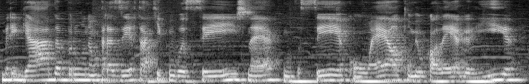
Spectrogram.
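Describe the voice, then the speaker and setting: A woman guest professor speaks casually, often adding little tag questions. Her voice is fairly low. She sounds echoey, as if recorded in a bare room over a call, with faint music underneath. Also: a little slow. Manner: relaxed, conversational, many tag questions. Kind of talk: podcast interview.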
